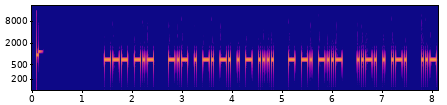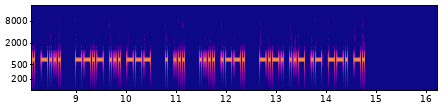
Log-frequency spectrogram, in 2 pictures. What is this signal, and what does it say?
Morse code, heard as a keyed tone, about 27 wpm, 700 Hz. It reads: OK KENNETH TNX FER FB QSO ES HP CUAGN
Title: Practice QSO - Exchange 4 - Ending - 28wpm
